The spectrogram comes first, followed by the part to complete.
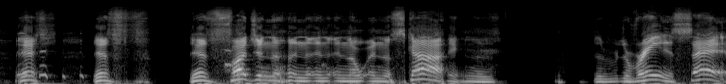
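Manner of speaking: put-on babbling, rambling crazy old man voice, stumbling over words. Acting out a village elder asked about the drought: crazy old village man voice. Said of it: "the crazy old man in the village".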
